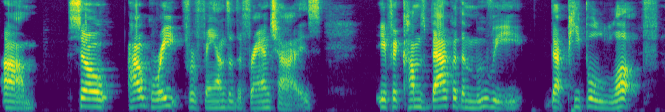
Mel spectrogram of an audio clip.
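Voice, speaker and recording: Very creaky-voiced woman, slangy podcast co-host. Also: lowish voice, steady tone, slow, a bit bright. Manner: colloquial, slangy, conversational. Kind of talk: casual pop culture chat.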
